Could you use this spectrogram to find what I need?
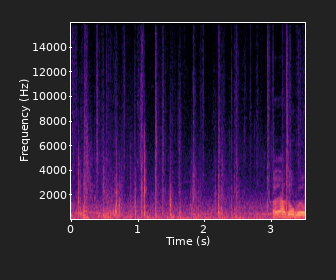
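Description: Footsteps shuffle on pavement as a group walks.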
